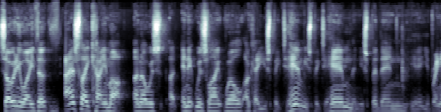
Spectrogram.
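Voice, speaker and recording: On a very clean recording with a silent background, a man in a normal speaking voice at medium pitch talks at a fairly quick pace with hardly any pauses and ordinary pitch variation. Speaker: stadium announcer. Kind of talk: casual anecdote telling in a podcast interview.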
